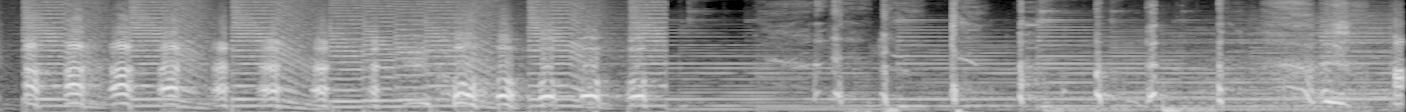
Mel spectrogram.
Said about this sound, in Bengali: আহারে, কাশিটা বড্ড বেড়েছে।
